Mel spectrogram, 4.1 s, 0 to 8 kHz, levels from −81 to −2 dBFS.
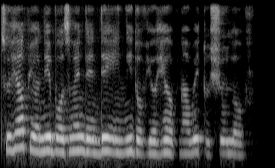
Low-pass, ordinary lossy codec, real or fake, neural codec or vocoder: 7.2 kHz; none; fake; codec, 44.1 kHz, 7.8 kbps, DAC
